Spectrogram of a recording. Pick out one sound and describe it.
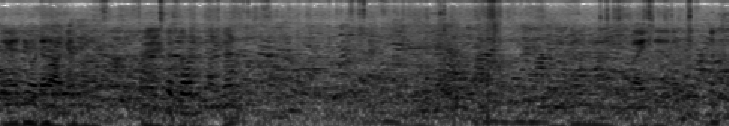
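Cardboard food boxes rustle and crinkle as they are opened by hand.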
